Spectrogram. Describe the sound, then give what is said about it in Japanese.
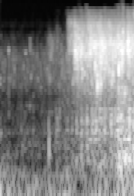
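Hot water pours generously over hair to rinse out treatment, starting after a quiet second as a soft, steady splashing hiss that continues to the end. “トリートメントはたっぷりのお湯で全部流さないとですからね。もう一回ですよ。”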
